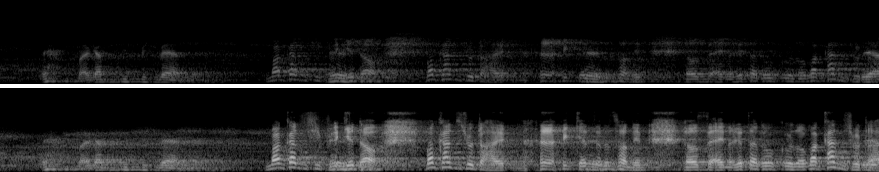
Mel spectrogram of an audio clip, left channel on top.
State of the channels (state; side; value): quieter; left; 19.7 dB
